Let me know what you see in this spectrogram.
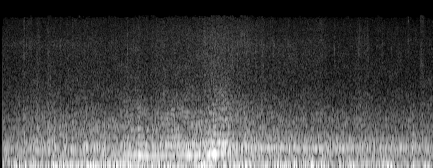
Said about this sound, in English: So I'm just opening up the crown board now, so we'll just get to see. Oh wow! Get to see the bees, and they are starting to come out. They know you're here anyway. They're sussing you out.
